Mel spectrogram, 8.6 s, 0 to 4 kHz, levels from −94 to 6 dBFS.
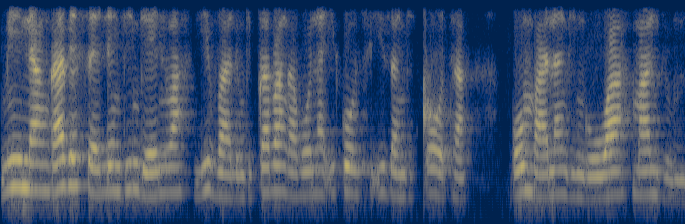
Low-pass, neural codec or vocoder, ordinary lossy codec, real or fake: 3.6 kHz; none; none; real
